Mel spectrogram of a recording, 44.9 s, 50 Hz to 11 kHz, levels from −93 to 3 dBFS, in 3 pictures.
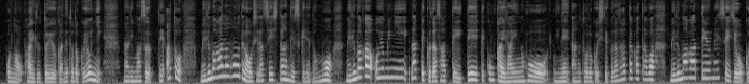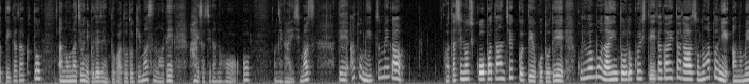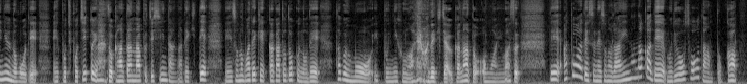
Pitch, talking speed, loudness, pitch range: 205 Hz, 370 characters per minute, -28 LUFS, 175-255 Hz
